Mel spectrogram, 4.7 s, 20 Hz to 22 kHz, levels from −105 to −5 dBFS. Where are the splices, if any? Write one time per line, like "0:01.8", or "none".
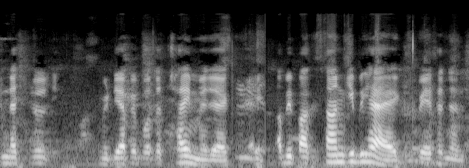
0:02.6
